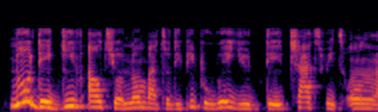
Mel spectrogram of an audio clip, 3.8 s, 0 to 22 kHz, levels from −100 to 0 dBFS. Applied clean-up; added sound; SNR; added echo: none; none; none; none.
